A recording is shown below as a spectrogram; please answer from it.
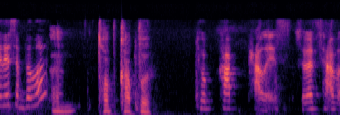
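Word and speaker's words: Topkapı: Topkapi.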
